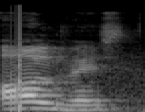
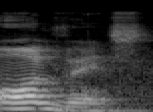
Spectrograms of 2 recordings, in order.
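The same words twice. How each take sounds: The two takes are said the same way.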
